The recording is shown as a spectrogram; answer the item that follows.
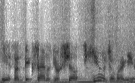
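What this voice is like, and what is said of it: Russian-sounding accent. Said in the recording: “It sounded like you might be Russian.”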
